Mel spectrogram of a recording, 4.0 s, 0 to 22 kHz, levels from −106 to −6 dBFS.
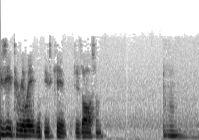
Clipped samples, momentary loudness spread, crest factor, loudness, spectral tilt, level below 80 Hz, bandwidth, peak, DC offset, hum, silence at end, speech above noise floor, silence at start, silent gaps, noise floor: under 0.1%; 19 LU; 16 dB; -15 LUFS; -9 dB/octave; -56 dBFS; 6.6 kHz; 0 dBFS; under 0.1%; none; 0.35 s; 40 dB; 0 s; none; -55 dBFS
